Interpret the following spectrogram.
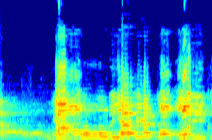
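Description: A very high singing voice holding long notes with a wide vibrato, each note broken off by a short breath.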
